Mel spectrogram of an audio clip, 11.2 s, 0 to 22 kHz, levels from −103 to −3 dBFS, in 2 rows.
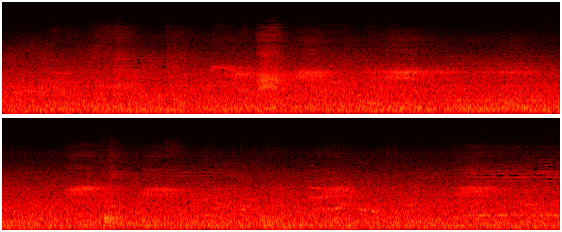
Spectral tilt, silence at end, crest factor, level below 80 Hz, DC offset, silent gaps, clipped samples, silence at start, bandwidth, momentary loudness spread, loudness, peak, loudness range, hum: -6 dB/octave; 0 s; 20 dB; -66 dBFS; under 0.1%; none; under 0.1%; 0 s; 16 kHz; 4 LU; -54 LUFS; -34 dBFS; 2 LU; none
